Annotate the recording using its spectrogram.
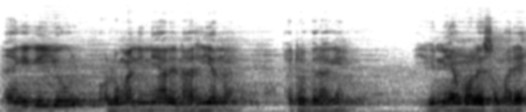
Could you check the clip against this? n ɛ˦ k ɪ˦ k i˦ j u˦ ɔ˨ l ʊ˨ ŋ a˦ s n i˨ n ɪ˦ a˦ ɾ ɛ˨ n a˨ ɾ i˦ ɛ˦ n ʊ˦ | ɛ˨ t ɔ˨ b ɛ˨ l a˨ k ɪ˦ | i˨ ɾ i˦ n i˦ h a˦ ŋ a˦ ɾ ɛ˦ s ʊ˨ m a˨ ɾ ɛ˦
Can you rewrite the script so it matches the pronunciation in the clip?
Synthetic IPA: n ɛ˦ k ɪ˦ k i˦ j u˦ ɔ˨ l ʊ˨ ŋ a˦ n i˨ n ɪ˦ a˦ ɾ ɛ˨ n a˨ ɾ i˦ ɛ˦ n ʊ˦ | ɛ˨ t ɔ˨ b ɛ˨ ɾ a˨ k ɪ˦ | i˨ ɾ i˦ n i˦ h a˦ m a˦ l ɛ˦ s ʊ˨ m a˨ ɾ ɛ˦

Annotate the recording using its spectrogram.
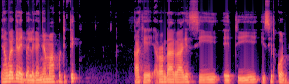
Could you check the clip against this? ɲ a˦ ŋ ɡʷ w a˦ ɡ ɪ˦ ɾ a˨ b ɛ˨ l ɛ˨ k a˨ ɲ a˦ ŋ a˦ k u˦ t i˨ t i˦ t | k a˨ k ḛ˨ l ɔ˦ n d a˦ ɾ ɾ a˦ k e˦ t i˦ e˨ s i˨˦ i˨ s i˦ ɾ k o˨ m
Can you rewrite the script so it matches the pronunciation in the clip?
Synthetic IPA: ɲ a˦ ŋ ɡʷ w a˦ ɡ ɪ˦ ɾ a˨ b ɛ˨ l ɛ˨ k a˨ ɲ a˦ m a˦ k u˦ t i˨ t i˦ k | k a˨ k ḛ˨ ɾ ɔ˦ n d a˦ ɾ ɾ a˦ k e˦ s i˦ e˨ t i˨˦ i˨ s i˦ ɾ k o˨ n

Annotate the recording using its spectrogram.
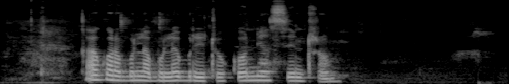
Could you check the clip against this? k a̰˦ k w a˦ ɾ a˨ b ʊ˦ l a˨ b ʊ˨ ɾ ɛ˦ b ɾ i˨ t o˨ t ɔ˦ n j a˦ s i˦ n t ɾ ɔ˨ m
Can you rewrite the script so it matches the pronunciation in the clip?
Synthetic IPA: k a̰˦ k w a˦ ɾ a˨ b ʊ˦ l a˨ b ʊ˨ l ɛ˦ b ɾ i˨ t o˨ k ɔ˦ n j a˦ s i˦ n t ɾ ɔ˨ m

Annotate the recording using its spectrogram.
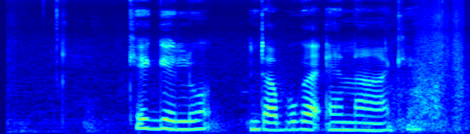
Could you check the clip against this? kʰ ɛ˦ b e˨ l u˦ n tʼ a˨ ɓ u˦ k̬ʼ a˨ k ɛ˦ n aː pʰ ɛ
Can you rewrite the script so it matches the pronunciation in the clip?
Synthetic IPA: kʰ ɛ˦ ɡ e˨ l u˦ n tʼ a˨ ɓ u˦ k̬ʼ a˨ ʔ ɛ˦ n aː kʰ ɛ

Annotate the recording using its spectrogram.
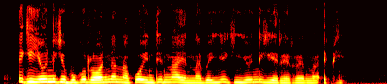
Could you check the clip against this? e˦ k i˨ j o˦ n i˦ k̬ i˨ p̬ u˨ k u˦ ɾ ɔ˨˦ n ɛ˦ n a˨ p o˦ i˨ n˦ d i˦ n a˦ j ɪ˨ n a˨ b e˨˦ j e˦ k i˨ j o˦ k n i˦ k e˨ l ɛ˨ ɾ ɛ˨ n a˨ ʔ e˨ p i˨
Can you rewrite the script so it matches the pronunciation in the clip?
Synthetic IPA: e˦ k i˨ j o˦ n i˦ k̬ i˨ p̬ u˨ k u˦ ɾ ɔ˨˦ n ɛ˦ n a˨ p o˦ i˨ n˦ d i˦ n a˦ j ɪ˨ n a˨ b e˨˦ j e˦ k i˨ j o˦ n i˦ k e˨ ɾ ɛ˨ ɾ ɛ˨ n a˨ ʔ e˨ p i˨

